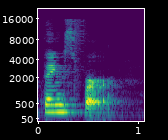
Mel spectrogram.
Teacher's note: At a natural pace, native speakers, we reduce sound. So for becomes fur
